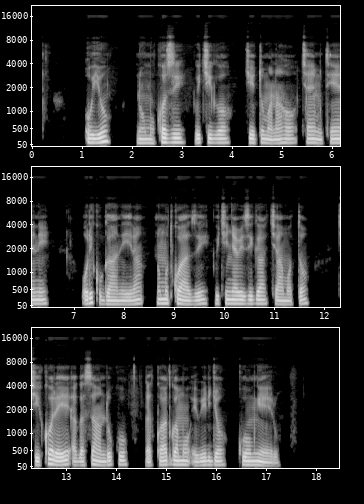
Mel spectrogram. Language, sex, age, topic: Kinyarwanda, male, 18-24, finance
